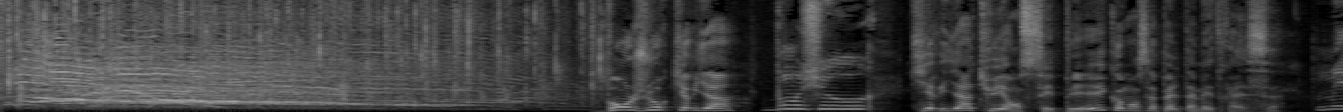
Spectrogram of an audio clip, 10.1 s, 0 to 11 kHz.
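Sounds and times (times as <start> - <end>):
clapping: 0.0 - 4.7
crowd cheering and whooping: 0.0 - 4.7
speech: 4.6 - 10.0.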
